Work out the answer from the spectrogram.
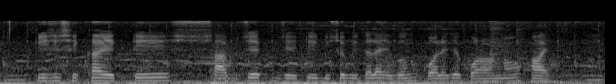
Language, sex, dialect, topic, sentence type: Bengali, male, Standard Colloquial, agriculture, statement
